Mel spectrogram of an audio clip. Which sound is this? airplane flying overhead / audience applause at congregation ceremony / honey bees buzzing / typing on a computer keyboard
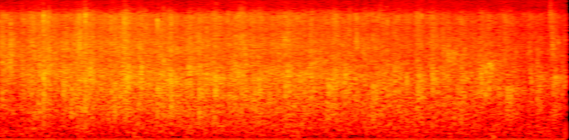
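audience applause at congregation ceremony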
